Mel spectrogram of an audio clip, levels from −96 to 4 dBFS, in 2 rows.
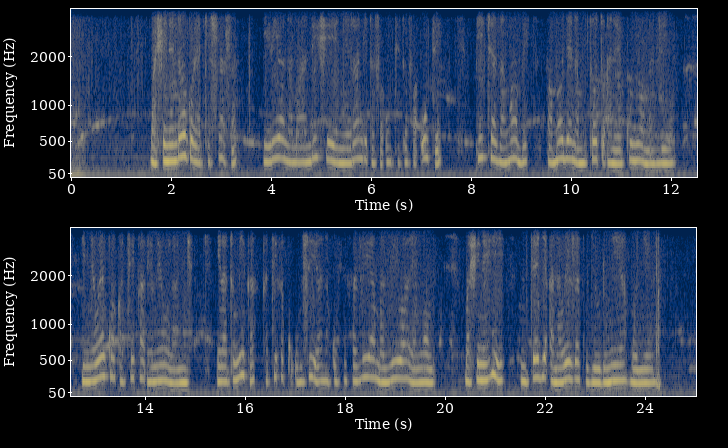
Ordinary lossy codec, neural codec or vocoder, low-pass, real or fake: Opus, 16 kbps; none; 3.6 kHz; real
